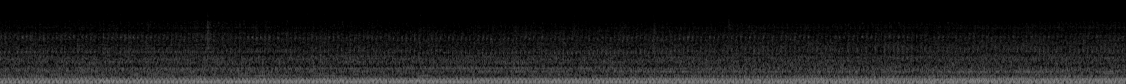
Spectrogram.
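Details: 2004 Craftsman 30-inch mid-engine riding mower built by Murray, after a new piston and connecting rod and a kill-wire short fix, mowing: steady fast single-cylinder thump under load, no rattle or knock; normal running.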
